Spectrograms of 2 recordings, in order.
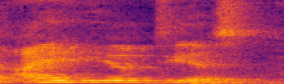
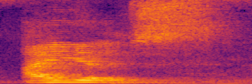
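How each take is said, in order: First: Each letter is said separately. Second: The letters are joined into one word. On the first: "We often say" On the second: "you can also pronounce it as ... because it is a word"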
